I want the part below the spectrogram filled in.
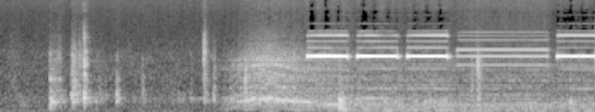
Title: Beeping sound when turning on the PC.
